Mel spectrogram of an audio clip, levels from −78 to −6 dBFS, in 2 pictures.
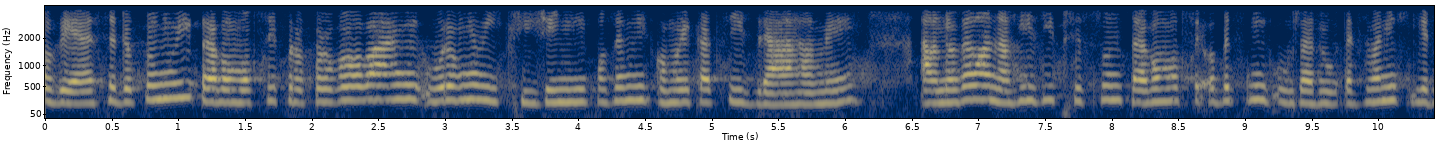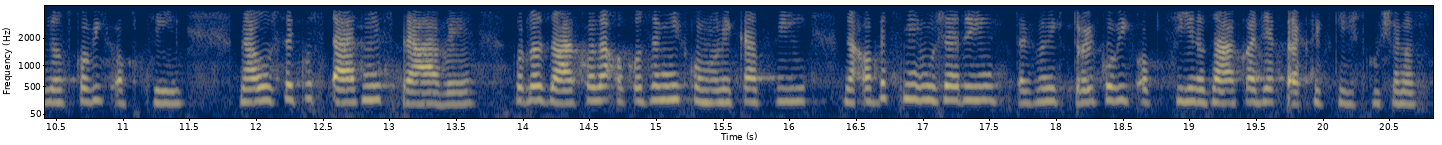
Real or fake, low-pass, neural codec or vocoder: fake; 3.6 kHz; codec, 16 kHz, 2 kbps, FreqCodec, smaller model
